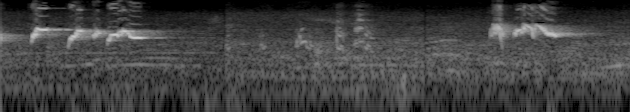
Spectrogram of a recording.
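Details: Red-whiskered bulbul practicing competition song: a loud lilting phrase of three bright slurred notes, a softer scattered chirp, then another clear warbled phrase.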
